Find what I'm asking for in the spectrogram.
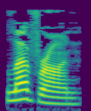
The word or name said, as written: levron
